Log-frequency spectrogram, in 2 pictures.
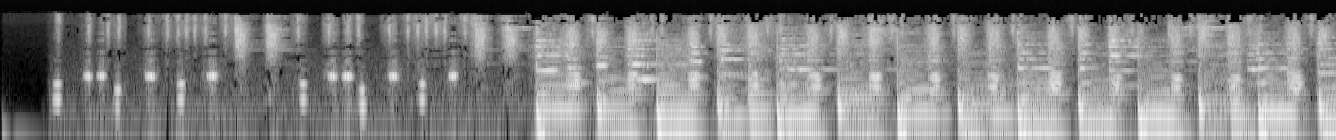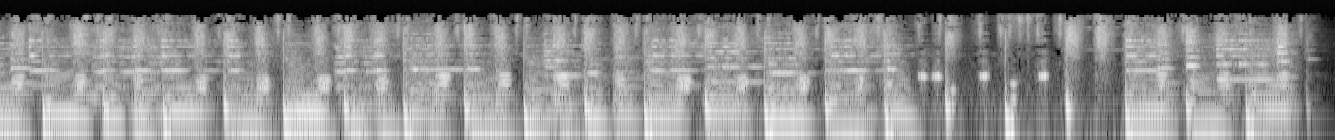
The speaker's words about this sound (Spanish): Bueno, eh, como habéis escuchado, esta música es muy divertida, ¿vale? Es Thomas de Tank Engine.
